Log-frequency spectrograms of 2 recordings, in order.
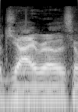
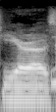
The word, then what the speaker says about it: gyros: Uh, people what people call gyros or whatever. They're pronounced euros.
